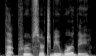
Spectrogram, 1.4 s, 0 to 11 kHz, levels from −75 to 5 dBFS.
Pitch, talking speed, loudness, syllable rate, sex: 205 Hz, 250 wpm, -15 LUFS, 6.7 syllables/s, female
